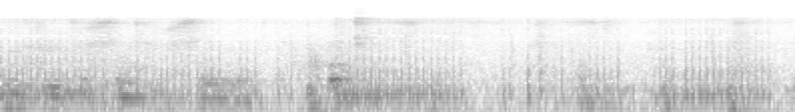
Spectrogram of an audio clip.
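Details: Sleeping kitten lying in front of the oven gives a continuous low, throaty snoring rumble in even breaths, with light background rustling.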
